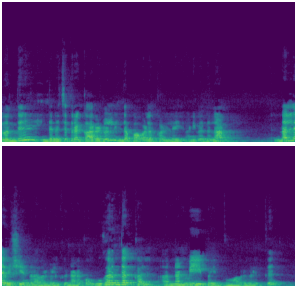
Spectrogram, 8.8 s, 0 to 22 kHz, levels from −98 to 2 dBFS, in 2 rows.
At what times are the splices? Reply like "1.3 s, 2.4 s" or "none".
none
